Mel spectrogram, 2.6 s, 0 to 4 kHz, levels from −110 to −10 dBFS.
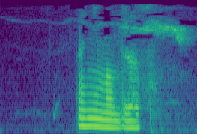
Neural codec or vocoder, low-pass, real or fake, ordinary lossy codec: none; 3.6 kHz; real; MP3, 16 kbps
